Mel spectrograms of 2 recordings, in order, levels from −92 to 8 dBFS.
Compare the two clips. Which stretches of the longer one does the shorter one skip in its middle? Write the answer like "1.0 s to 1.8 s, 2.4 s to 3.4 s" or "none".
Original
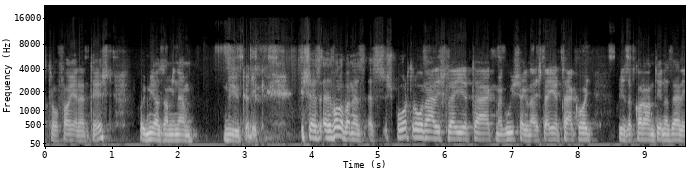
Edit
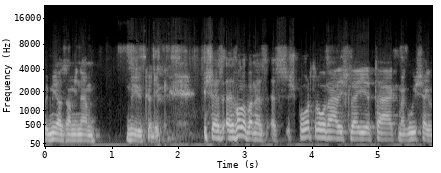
none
